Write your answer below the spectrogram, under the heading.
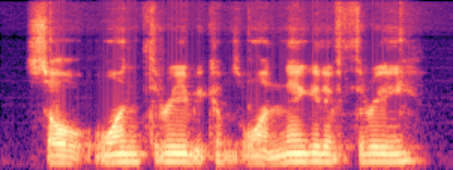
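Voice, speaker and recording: A man speaks at a fairly slow pace with a plain, everyday voice. His pitch is medium, with ordinary pitch variation. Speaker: math teacher. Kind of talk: tutorial. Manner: casual, upbeat.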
